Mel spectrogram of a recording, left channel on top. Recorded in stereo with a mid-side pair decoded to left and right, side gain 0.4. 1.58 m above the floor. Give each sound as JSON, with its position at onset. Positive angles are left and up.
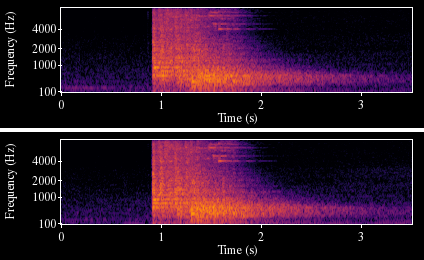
{"t": 0.9, "sound": "breaking glass", "azimuth_deg": -60, "distance_m": 5.0}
